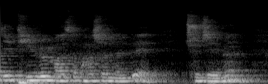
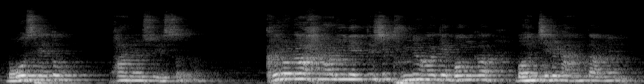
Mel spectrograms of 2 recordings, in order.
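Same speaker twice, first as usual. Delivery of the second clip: ordinary delivery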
